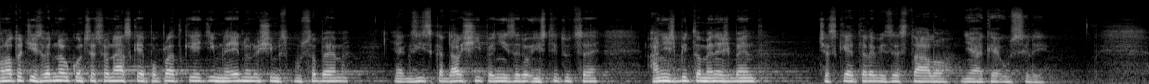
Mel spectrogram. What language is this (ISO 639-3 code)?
ces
